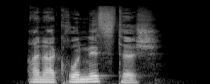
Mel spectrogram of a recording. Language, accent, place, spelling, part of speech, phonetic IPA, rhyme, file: German, Germany, Berlin, anachronistisch, adjective, [anakʁoˈnɪstɪʃ], -ɪstɪʃ, De-anachronistisch.ogg
- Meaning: anachronistic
